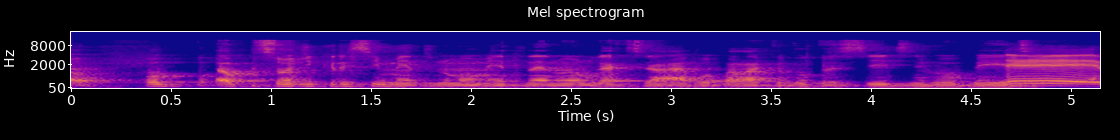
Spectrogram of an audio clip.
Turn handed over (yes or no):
yes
